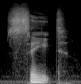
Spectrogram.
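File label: "sate", American English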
